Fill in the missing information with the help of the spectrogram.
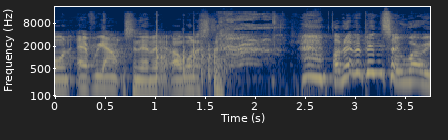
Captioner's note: bowl clatters; laughs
